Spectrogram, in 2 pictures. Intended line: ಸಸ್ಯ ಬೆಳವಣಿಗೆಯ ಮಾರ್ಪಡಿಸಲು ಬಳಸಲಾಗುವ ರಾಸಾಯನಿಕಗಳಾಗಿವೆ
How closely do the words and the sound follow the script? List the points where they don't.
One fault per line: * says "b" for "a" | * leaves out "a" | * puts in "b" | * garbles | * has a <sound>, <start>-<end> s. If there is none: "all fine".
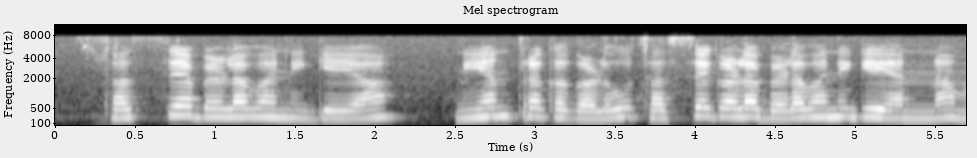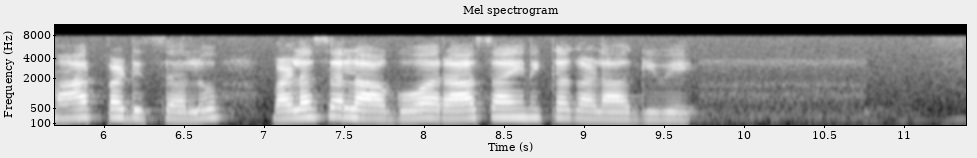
* puts in "ನಿಯಂತ್ರಕಗಳು ಸಸ್ಯಗಳ ಬೆಳವಣಿಗೆಯನ್ನ"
